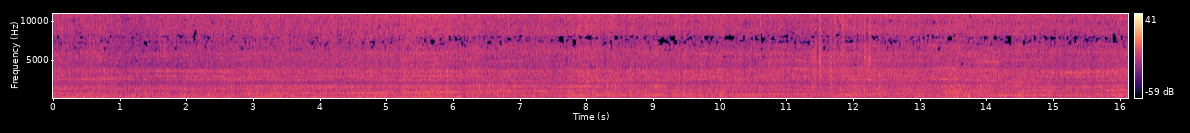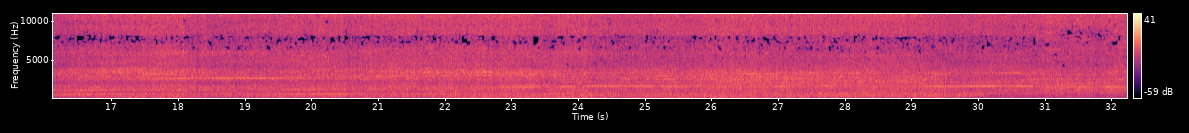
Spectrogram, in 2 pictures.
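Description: New Holland Boomer 55 compact tractor's diesel engine running as the tractor drives along the road. Its pitch climbs in two long rises as it picks up speed, then holds steady.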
